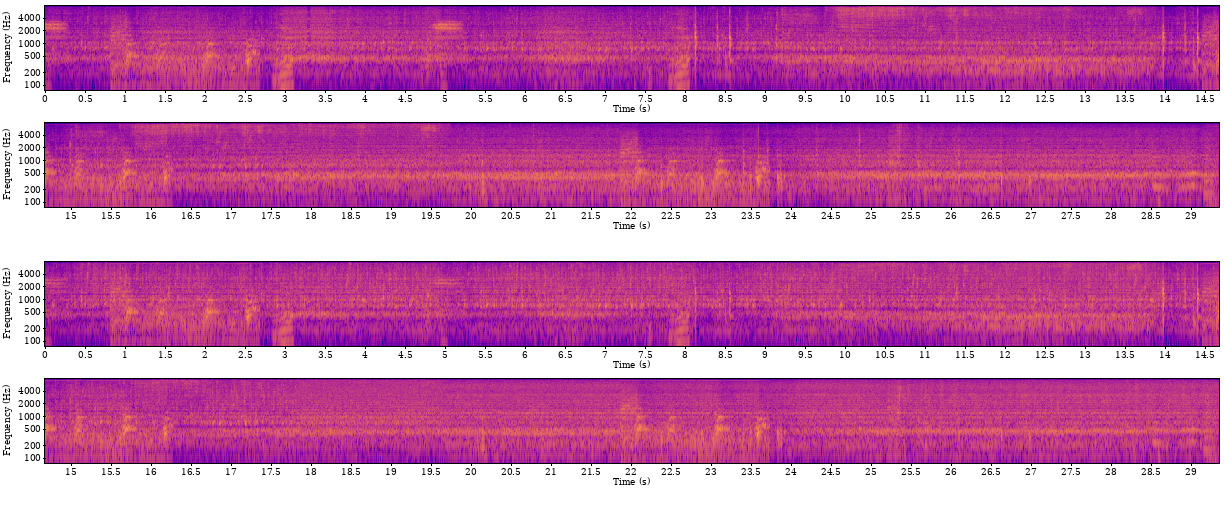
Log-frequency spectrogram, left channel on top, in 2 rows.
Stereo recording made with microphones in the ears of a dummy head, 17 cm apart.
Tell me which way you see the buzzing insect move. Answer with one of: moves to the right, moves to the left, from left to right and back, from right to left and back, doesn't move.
from left to right and back.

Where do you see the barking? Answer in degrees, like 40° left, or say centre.
20° right.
